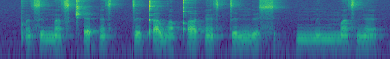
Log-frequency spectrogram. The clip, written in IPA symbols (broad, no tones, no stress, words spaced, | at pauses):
pʼə̃sɨnãst͡ʃʼɛ ʔɛ̃stːɘkʼa wãqʼɘ ʔɛ̃s tɘ ŋʏs | mːĩmːãsŋɛ̃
